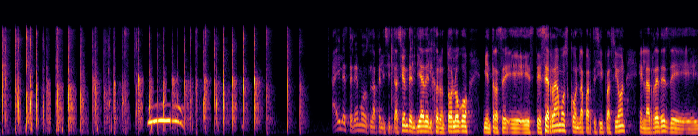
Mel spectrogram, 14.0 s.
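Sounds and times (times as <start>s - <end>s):
small group clapping for gerontologists: 0.0s - 6.3s
person calling out: 2.9s - 3.8s
speech: 6.8s - 13.9s.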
